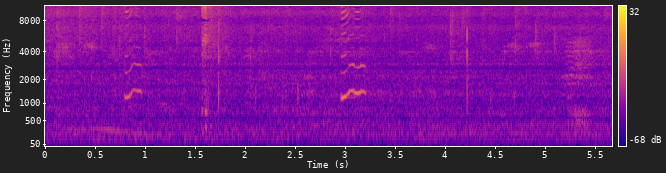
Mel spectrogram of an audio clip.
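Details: Baby monkey Million, the smallest, calling for its mother Malika, who seems to ignore it: two short, thin rising whistled cries about two seconds apart over a steady low hum and faint background rustle.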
